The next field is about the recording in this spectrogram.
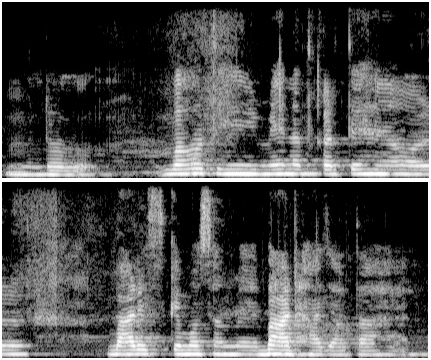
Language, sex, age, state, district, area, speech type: Hindi, female, 45-60, Bihar, Samastipur, rural, spontaneous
